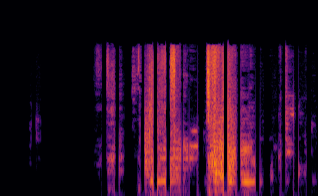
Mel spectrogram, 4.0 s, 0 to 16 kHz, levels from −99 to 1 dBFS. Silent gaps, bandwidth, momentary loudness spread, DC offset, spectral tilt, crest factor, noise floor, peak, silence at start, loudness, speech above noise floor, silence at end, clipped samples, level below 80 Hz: 1.56-1.65 s, 3.31-3.36 s; 8 kHz; 21 LU; under 0.1%; -1 dB/octave; 28 dB; under -90 dBFS; -4 dBFS; 1.35 s; -26 LUFS; over 61 dB; 0.3 s; under 0.1%; -62 dBFS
